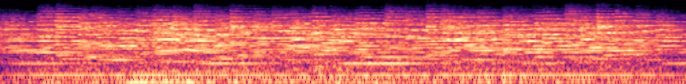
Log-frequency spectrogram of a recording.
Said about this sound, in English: And the bombed-out shell of that cathedral still stands today, ringing its bells as if it were still whole.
